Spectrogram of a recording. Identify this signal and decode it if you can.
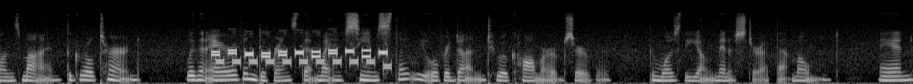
Multi-frequency trunk signalling (R2, with the far end's replies), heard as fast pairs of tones, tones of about 80 ms, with speech in English. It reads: 59325649076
